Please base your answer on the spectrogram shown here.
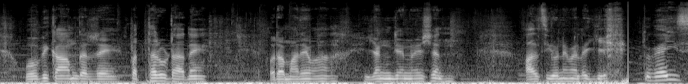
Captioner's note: laughs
